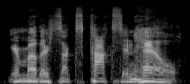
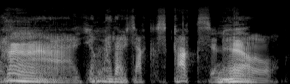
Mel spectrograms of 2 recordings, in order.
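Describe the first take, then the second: First: It is said in a normal voice. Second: It is said in a possessed devil voice.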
